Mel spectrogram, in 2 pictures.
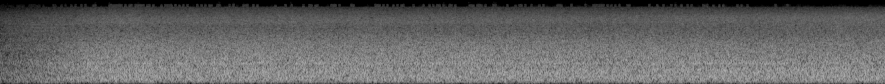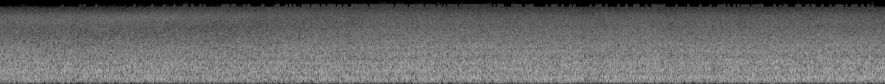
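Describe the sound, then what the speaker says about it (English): The lower cascade of Trestle Falls in Tasmania gives a loud, constant broadband roar of rushing water, heard up close and steady throughout with no voices. "This is just the lower section of the falls."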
